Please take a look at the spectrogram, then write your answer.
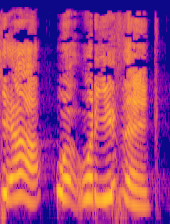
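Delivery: high, sassy retort; sarcastic kid. Retold or imitated. Lost boy sassing the old lady, high sarcastic. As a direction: roll your eyes at the obvious. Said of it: "And I think".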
